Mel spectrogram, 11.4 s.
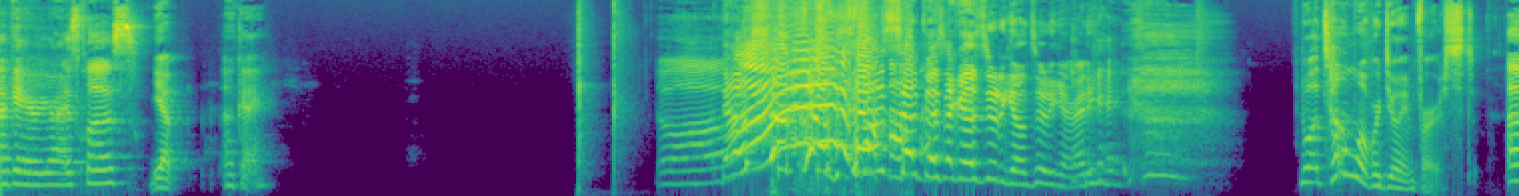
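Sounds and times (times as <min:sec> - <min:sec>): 
speech: 0:00.0 - 0:02.1, 0:04.9 - 0:05.6, 0:06.9 - 0:09.0, 0:09.7 - 0:11.3
two people clapping hands: 0:04.3 - 0:04.9
laughter: 0:05.4 - 0:07.3.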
